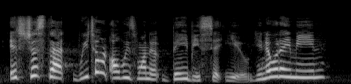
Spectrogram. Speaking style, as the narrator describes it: Courtney said firmly

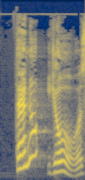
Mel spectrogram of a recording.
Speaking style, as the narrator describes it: said indignantly

